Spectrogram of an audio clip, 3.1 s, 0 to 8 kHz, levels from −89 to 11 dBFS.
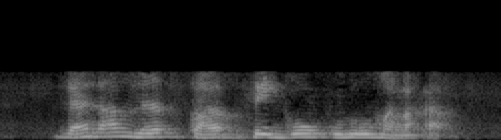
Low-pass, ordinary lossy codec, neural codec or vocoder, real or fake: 7.2 kHz; AAC, 16 kbps; codec, 16 kHz, 1 kbps, FreqCodec, larger model; fake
